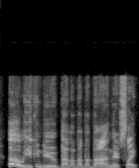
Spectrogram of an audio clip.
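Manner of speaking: ordinary delivery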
